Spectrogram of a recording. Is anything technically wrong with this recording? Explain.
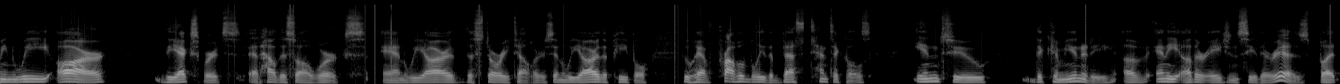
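Yes. Word clock ticks run from 0.13 s to 13.4 s: a receiver on its own unlocked clock, several hundred ppm off, slips one sample roughly every 30 ms, giving a steady train of several hundred sharp, uneven clicks under the speech.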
